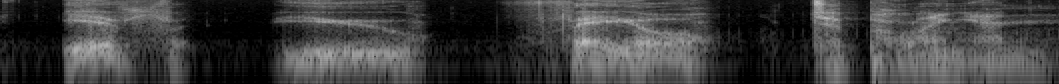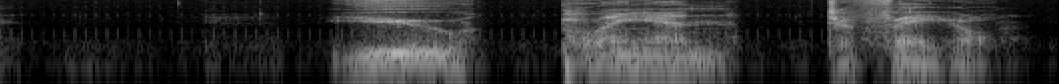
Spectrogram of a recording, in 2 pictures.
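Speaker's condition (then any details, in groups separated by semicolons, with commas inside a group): Throat cancer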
